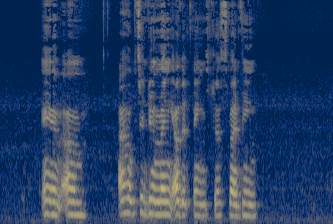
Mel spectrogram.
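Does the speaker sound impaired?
Yes: cerebral palsy; age 28, needs help with most daily living activities.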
